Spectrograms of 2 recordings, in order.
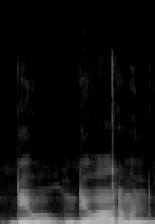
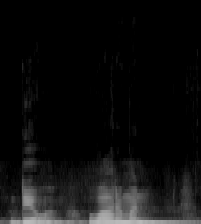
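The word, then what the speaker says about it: देववर्मन: 202 ईसा पूर्व था देवा रमन का 202 से 195 ईसा पूर्व था इसको देखो सही उच्चारण इसका है देव वरमन का 215 से 202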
